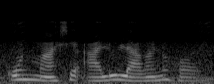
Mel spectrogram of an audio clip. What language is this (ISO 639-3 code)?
ben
